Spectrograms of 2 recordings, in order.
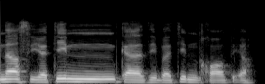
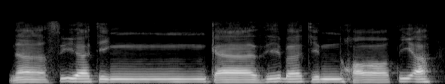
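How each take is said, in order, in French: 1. Le n final se prononce clairement. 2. Le n final est caché, tenu deux temps. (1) "Est-ce qu'on dit le tin ici?" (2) "On fait le ikhfa"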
